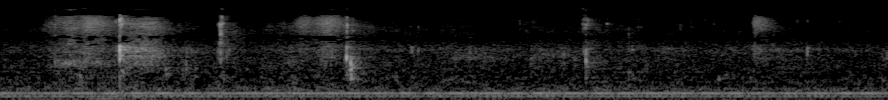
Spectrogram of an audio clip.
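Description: Chewing a bite of plain fried chicken wing: scattered short clicks and crunches, over a steady low hum.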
